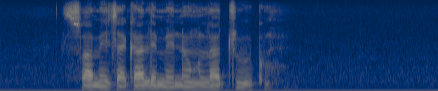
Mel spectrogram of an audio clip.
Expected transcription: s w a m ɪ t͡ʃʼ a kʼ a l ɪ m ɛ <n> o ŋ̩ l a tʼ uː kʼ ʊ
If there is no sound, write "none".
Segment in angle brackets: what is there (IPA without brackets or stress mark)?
n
